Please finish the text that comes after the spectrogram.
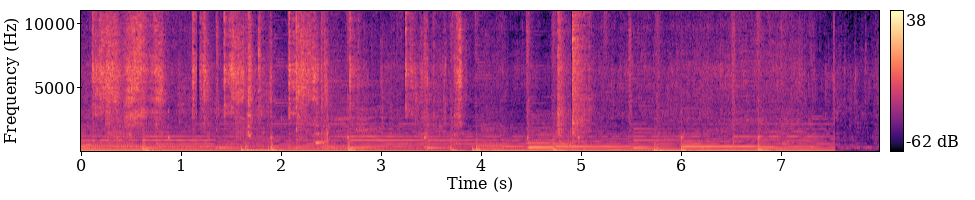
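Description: Pointed gourd and spices for patal posto fry in a wok with a steady close sizzle, broken by repeated scraping stirs of a spatula against the metal pan, until the frying briefly drops away near the end.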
